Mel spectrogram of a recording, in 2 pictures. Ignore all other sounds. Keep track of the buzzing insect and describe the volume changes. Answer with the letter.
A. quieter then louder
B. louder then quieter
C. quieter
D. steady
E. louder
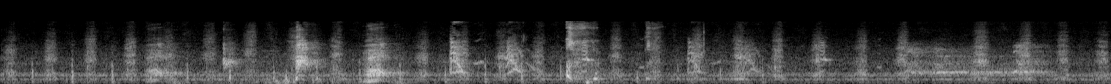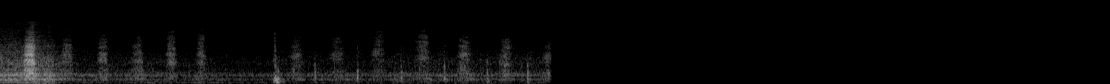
C.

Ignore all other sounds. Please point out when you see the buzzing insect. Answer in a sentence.
The buzzing insect can be heard from 0.0 to 16.6 s.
